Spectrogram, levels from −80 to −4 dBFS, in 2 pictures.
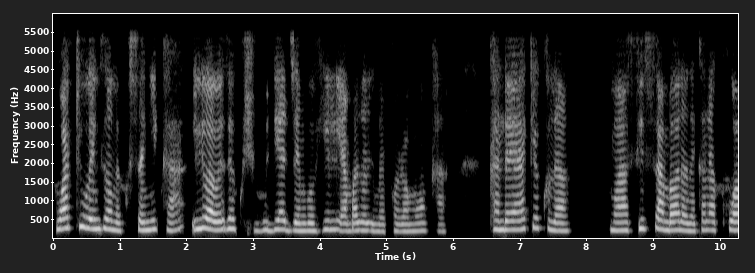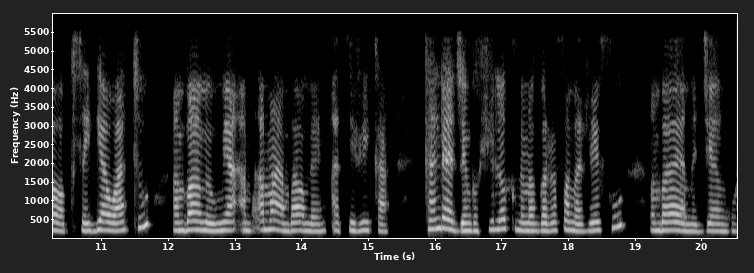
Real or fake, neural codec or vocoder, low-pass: fake; codec, 32 kHz, 1.9 kbps, SNAC; 5.4 kHz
